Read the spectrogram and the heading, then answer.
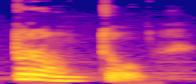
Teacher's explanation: A pronúncia dos dois os são bem fechadas, falamos pronto, não pronto, como falamos comumente no português em várias regiões do Brasil.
